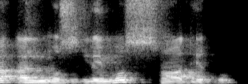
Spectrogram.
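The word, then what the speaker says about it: المسلم الصادق: हक का खौफ अजब गम नहीं है, यानी स्वाद उस सेंटेंस में नहीं आता, लिहाजा यहाँ पर आपने लाम को प्रोनाउंस नहीं किया, तो आपने क्या पढ़ा, अल मुस्लिमुस सादिकु, ठीक है।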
